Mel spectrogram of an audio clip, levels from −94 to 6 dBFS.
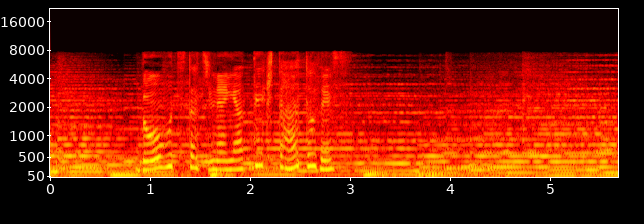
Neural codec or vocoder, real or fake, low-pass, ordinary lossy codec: codec, 16 kHz, 4 kbps, X-Codec, HuBERT features, trained on balanced general audio; fake; none; none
